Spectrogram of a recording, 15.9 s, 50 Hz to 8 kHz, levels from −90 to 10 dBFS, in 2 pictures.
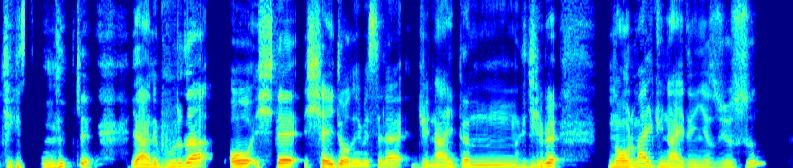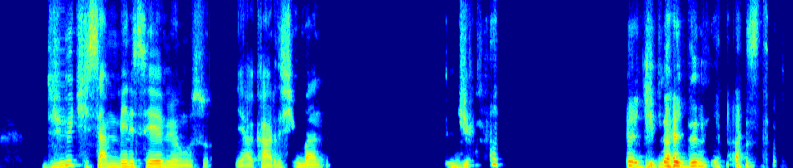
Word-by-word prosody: Kesinlikle. 140 +2 -4 0.4
Yani 120 0 +3
burada 165 +5 +3 0.2
o, 140 +3 +6
işte, 150 +4 +4
şey 135 -1 +3
de 135 - +6
oluyor 100 -4 +1
mesela, 110 +1 -2
"günaydınnn" 105 -1 -2
gibi 150 +5 +3 0.5
normal 140 +8 +3
"günaydın" 125 -7 -2
yazıyorsun. 115 - -7 0.7
Diyor 165 - -3
ki 205 -10 -7
"sen 135 +4 -1
beni 145 0 +1
sevmiyor 140 -5 0
musun?" 100 -1 -10 0.3
Ya, 95 0 -8
kardeşim 110 +7 -5
ben 115 +1 -3 1.2
Güna 135 +2 -6 1.5
günaydın 175 +1 +5 0.3
yazdım. 180 +2 -7
135 Hz, 100 wpm, -23 LUFS, 115-155 Hz, 1.5 s, o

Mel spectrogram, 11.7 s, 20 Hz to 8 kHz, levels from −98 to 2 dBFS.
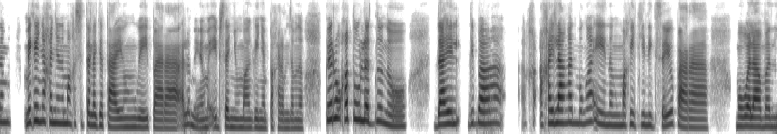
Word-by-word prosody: nam 300 0 -1 0.3
may 285 - +2
kanya-kanya 310 -3 +2
naman 275 -1 0
kasi 260 - -11
talaga 235 -1 0
tayong 195 0 0
way 190 -1 -1
para 170 -2 0
alam 250 - -2
mo 215 - -3
yun, 170 +1 -4
maibsan 195 0 -3
yung 185 0 -4
mga 180 0 -3
gan'yang 180 -3 -5
pakiramdaman 170 -1 -6
na. - - -31 0.3
Pero 365 +3 +5
katulad 350 -3 +4
non 320 -1 -1
'no, 235 - -1 0.6
dahil 265 +6 +5
'di 265 +3 -8
ba, 275 +2 +2 0.3
a - - -17
ka - - -10
kailangan 285 +1 +4
mo 275 0 -6
nga, 310 +3 -2
eh, 260 -5 -1
ng 230 -1 -4
makikinig 230 -2 -4
sa'yo 240 +5 -2
para 185 -3 0 0.4
mawala 210 -1 +4
man 200 0 -3
230 Hz, 190 wpm, -23 LUFS, 190-280 Hz, 0.6 s, Pero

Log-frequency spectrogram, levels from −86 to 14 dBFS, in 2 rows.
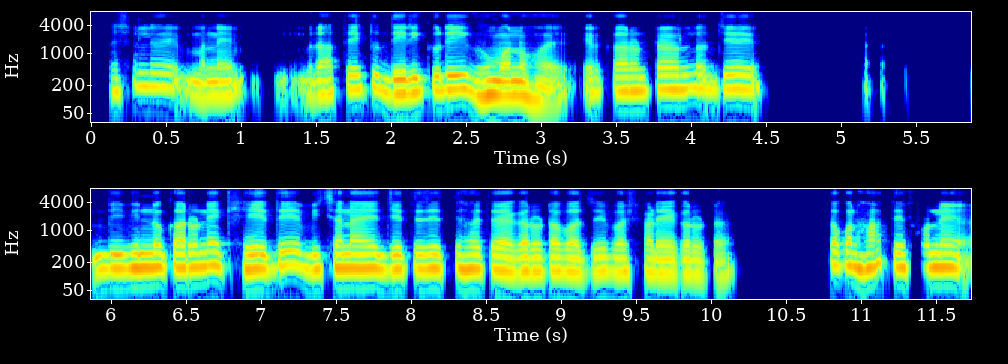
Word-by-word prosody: আসলে 185 +6 -5 0.3
মানে 115 +1 -1 0.5
উম - - -12
রাতে 135 +5 -5
একটু 165 +1 -4
দেরি 135 +1 +5
করেই 165 +2 +3
ঘুমানো 120 0 +5
হয়। 85 +1 -3 0.2
এর 140 - -3
কারণটা 150 +2 0
হলো 170 +1 -1
যে 165 - 0 1.6
আ - - 0
বিভিন্ন 155 +1 +4
কারণে 160 +2 +3
খেয়ে-দেয়ে 145 +4 +1
বিছানায় 150 +1 +2
যেতে, 145 0 0
যেতে 145 0 -1
হয়তো 145 -1 0
১১ঃ০০ 125 +1 0
বাজে 125 +1 -1
বা, 125 - -1
১১ঃ৩০। 115 -4 -3 0.7
তখন 170 -1 +1
হাতে 160 +1 -1
ফোনে 155 0 +2
145 Hz, 145 wpm, -23 LUFS, 125-155 Hz, 1.6 s, দেরি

